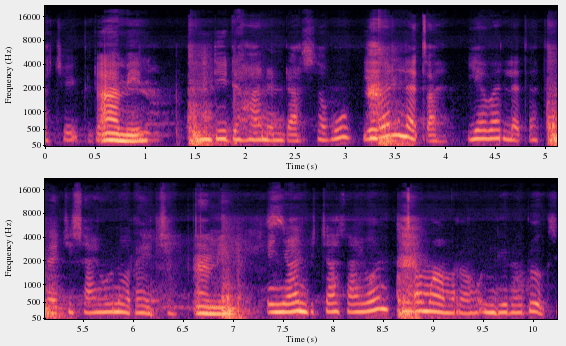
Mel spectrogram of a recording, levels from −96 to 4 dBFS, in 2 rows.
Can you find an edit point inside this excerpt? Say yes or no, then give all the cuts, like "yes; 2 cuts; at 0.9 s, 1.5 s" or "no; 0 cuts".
no; 0 cuts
